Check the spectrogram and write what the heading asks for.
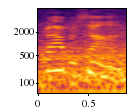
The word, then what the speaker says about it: Gabashan: I can't spell it, but it's pronounced Gabashan.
